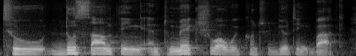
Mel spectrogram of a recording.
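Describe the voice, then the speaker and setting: A man from Congo, the guest of an interview, speaking in a measured way with pauses and fillers. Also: on the low side, warm tone. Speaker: interview guest, foundation founder. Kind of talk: casual interview talk.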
